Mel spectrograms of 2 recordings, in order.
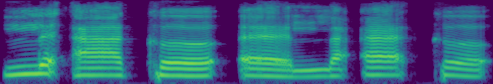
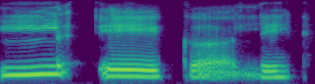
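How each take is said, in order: First: The vowel is a short 'a' sound. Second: The vowel is a long 'ay' sound. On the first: The speaker calls it wrong. "அப்படின்னு தப்பாக வரும்" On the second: The speaker calls it right. "இது இப்படிதான் படிக்கணும்"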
